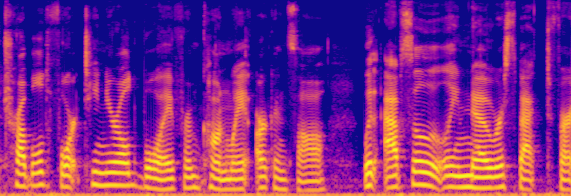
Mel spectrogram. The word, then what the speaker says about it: Arkansas: The case involves a troubled 14-year-old boy from Conway, Arkansas, with absolutely no respect for anyone. Since we talked about Conway on the last episode, I decided to share some interesting facts about Arkansas.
